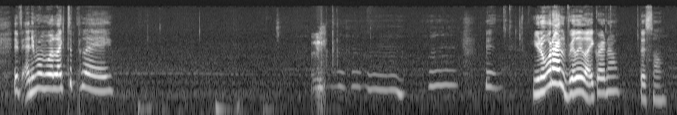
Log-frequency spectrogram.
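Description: A young woman talks animatedly and exclaims close to a microphone.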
